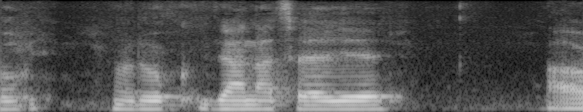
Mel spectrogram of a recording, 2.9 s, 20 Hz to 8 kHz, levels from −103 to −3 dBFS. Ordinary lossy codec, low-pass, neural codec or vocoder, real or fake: none; none; codec, 16 kHz, 2 kbps, X-Codec, WavLM features, trained on Multilingual LibriSpeech; fake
